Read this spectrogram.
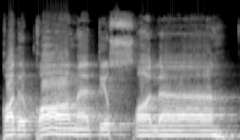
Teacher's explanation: اس کے بعد لام کو لمبا کریں گے ایک الف کی مقدار کے برابر، اور وقفاً تا کو ہائی ساکنہ میں تبدیل کر دیں گے · یہاں قاف کو موٹا ادا کریں گے، دال کو ہلا کے پڑھیں گے، قاف کو موٹا ادا کریں گے، الف مدہ ہے، صاد کو موٹا ادا کریں گے، ٹھیک ہے جی۔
